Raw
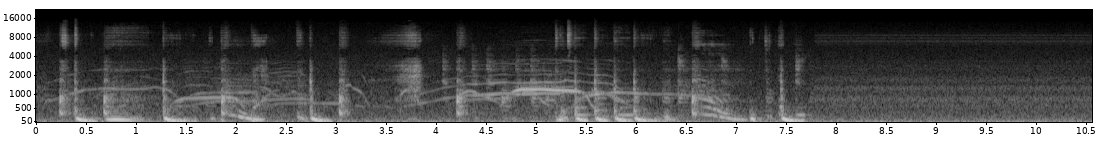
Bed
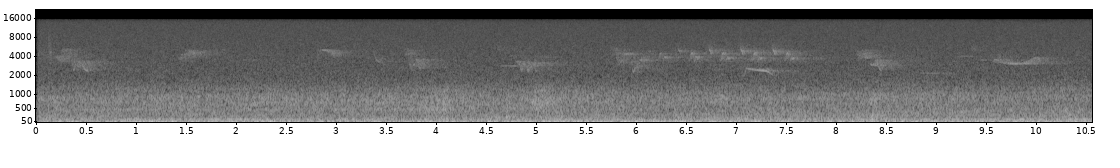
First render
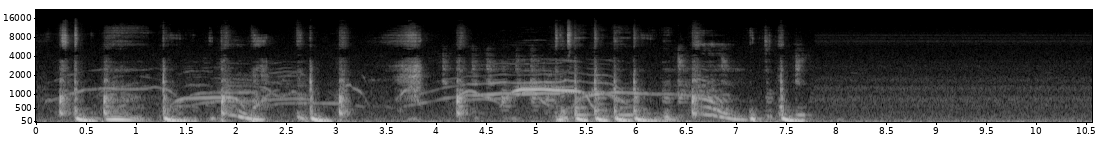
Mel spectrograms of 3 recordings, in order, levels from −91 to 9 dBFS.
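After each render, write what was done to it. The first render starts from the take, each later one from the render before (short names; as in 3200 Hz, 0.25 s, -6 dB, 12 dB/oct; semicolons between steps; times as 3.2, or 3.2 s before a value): noise print and reduce 6 dB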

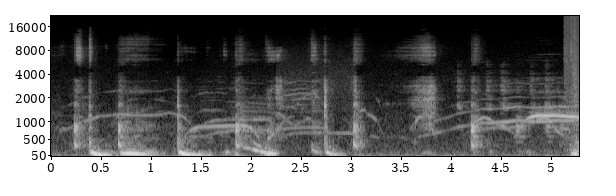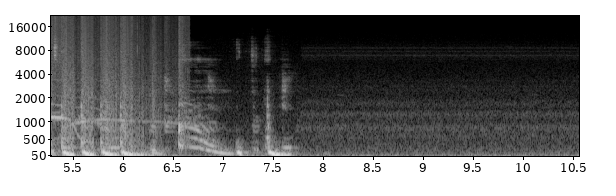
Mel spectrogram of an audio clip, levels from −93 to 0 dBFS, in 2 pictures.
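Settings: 0.98–1.55 high shelf 8100 Hz -11 dB; 2.25–3.06 weighting filter D; 5.13–6.67 companded quantiser 4-bit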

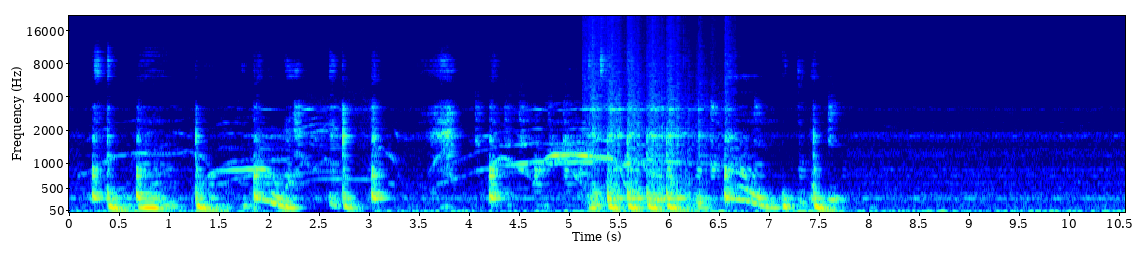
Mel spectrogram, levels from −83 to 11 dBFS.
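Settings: resonator bank G2 major, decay 0.22 s; small resonant body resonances 300/1800/3100 Hz, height 14 dB, ringing for 25 ms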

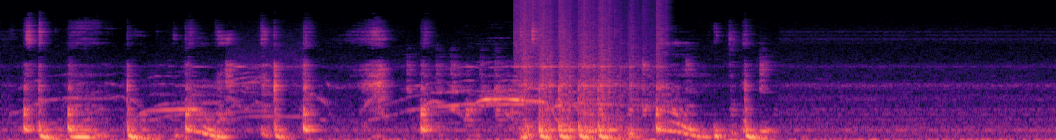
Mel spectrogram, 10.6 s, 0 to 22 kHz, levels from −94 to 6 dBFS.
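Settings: gain +9.5 dB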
